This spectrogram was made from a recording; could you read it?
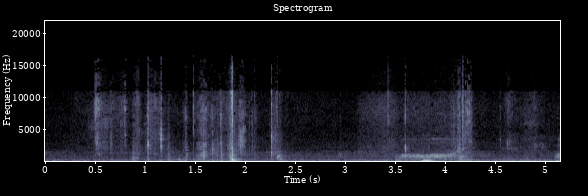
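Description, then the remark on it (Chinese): Quiet rustling and crinkling of paper, with a few sharp crisp bursts and soft handling noises, as the pages of a picture book are turned at a steady, unhurried pace during bedtime reading. “翻页吧。 再翻页好不好？ 再翻页。”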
